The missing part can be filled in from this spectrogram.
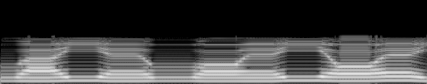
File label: babble vowel space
